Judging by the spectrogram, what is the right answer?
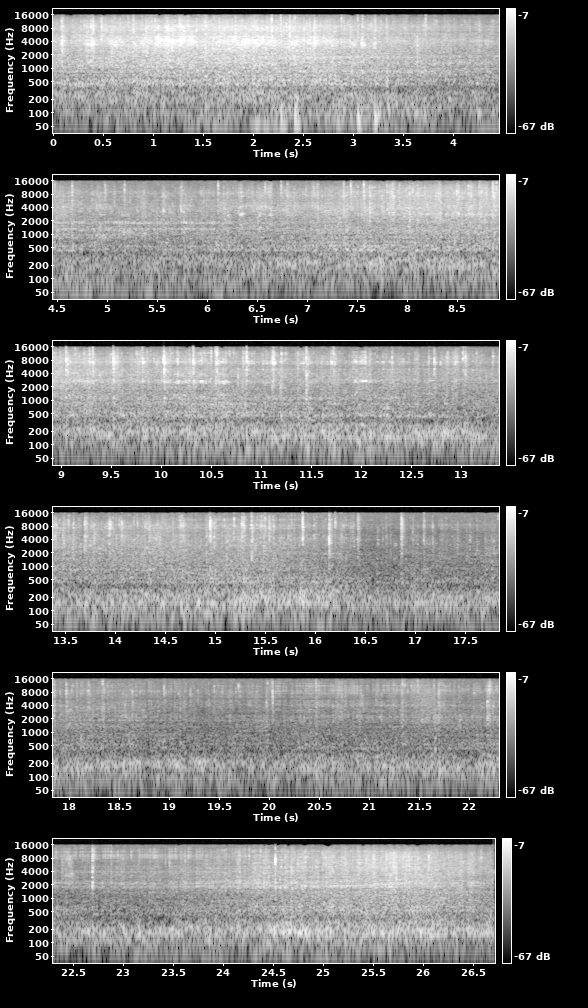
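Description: Model trains running on a model railway layout: the motors whir and the wheels click over the rail joints in a steady run. It swells louder as trains pass, about two seconds in and again near the end.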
